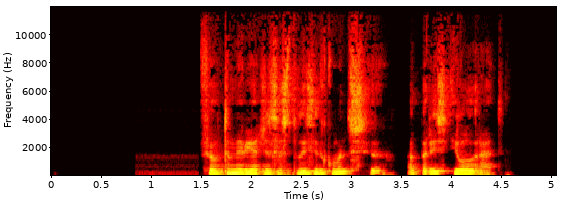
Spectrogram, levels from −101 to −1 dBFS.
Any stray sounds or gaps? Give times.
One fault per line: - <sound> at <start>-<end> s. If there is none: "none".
none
